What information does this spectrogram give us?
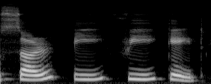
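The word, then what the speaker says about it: certificate: को फी पी और सी ए टी ई को केट सर्टिफिकेट सर्टिफिकेट तो यहां पर सी ई को स पढ़ा और एक और कोड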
